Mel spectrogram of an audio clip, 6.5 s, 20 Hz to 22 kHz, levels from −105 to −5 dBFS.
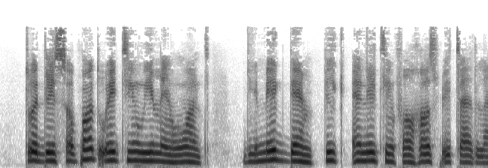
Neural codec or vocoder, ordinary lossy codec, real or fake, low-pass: codec, 44.1 kHz, 2.6 kbps, DAC; MP3, 48 kbps; fake; 19.8 kHz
